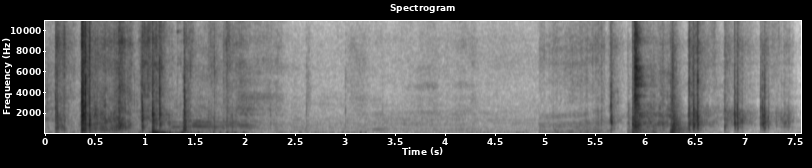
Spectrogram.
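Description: Skateboard wheels roll and clatter on pavement.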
